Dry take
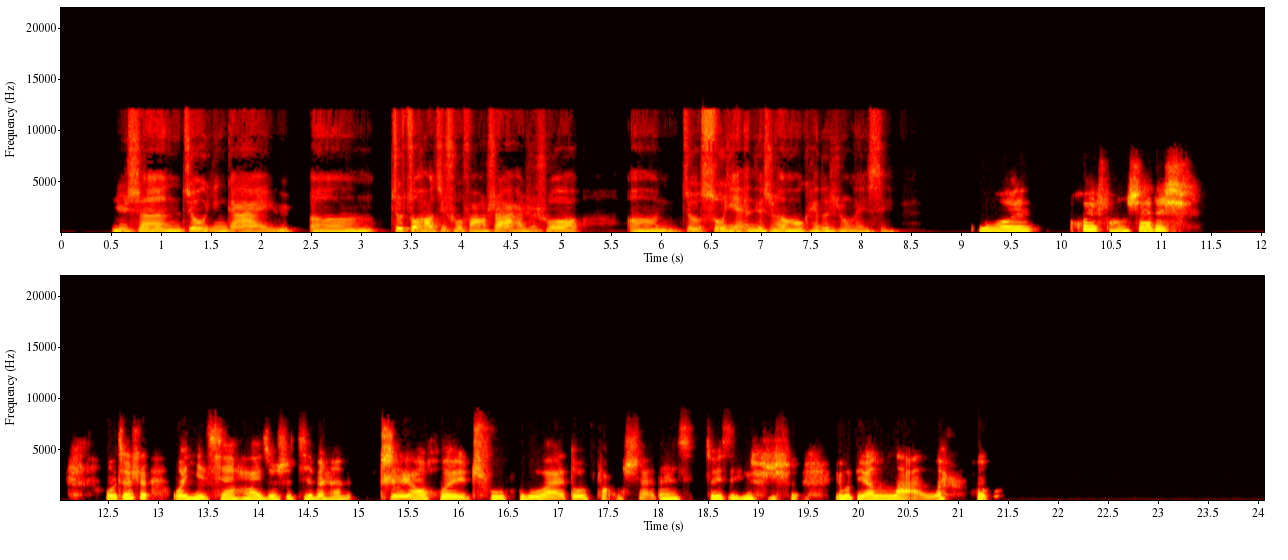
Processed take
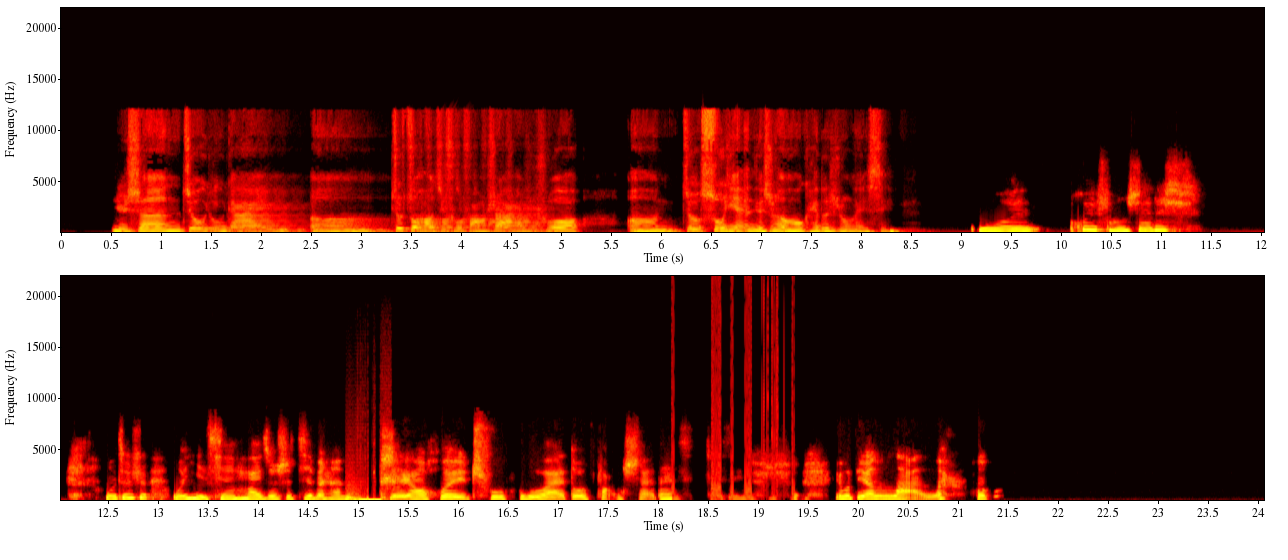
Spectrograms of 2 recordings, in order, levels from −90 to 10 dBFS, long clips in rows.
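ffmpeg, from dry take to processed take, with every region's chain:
ffmpeg -i in.wav -filter_complex "[0:a]asettb=1/sr,asplit=3[link_01][link_02][link_03];[link_01]atrim=end=1.294[link_04];[link_02]atrim=start=1.29:end=4.93,asetpts=PTS-STARTPTS,afade=type=in:duration=0.004:curve=qsin,afade=type=out:start_time=3.636:duration=0.004:curve=qsin,flanger=delay=4.6:depth=8.5:regen=87:speed=1:shape=triangular,aecho=1:1:178|356|534|712:0.282|0.107|0.0407|0.0155,atrim=end_sample=160524[link_05];[link_03]atrim=start=4.926[link_06];[link_04][link_05]acrossfade=duration=0.004:curve1=hsin:curve2=qsin[link_07];[link_07][link_06]acrossfade=duration=0.004:curve1=qsin:curve2=hsin,asettb=1/sr,asplit=3[link_08][link_09][link_10];[link_08]atrim=end=8.294[link_11];[link_09]atrim=start=8.29:end=13.9,asetpts=PTS-STARTPTS,afade=type=in:duration=0.004:curve=qsin,afade=type=out:start_time=5.606:duration=0.004:curve=qsin,acompressor=threshold=-26dB:ratio=10:attack=3.2:release=140:knee=1:detection=peak,lowshelf=frequency=540:width_type=q:width=1.5:gain=12.5[link_12];[link_10]atrim=start=13.896[link_13];[link_11][link_12]acrossfade=duration=0.004:curve1=hsin:curve2=qsin[link_14];[link_14][link_13]acrossfade=duration=0.004:curve1=qsin:curve2=hsin,asettb=1/sr,asplit=3[link_15][link_16][link_17];[link_15]atrim=end=14.874[link_18];[link_16]atrim=start=14.87:end=15.33,asetpts=PTS-STARTPTS,afade=type=in:duration=0.004:curve=qsin,afade=type=out:start_time=0.456:duration=0.004:curve=qsin,aeval=exprs='val(0)+0.5*0.0531*sgn(val(0))':channel_layout=same,aemphasis=mode=reproduction:type=riaa,aecho=1:1:3.2:0.57,atrim=end_sample=20286[link_19];[link_17]atrim=start=15.326[link_20];[link_18][link_19]acrossfade=duration=0.004:curve1=hsin:curve2=qsin[link_21];[link_21][link_20]acrossfade=duration=0.004:curve1=qsin:curve2=hsin,asettb=1/sr,asplit=3[link_22][link_23][link_24];[link_22]atrim=end=18.134[link_25];[link_23]atrim=start=18.13:end=19.36,asetpts=PTS-STARTPTS,afade=type=in:duration=0.004:curve=qsin,afade=type=out:start_time=1.226:duration=0.004:curve=qsin,acrossover=split=270 3000:gain=0.2 1 0.158[link_26][link_27][link_28];[link_26][link_27][link_28]amix=inputs=3:normalize=0,acompressor=threshold=-37dB:ratio=3:attack=3.2:release=140:knee=1:detection=peak,aeval=exprs='(mod(31.6*val(0)+1,2)-1)/31.6':channel_layout=same[link_29];[link_24]atrim=start=19.356[link_30];[link_25][link_29]acrossfade=duration=0.004:curve1=hsin:curve2=qsin[link_31];[link_31][link_30]acrossfade=duration=0.004:curve1=qsin:curve2=hsin" out.wav

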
